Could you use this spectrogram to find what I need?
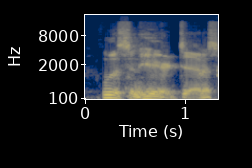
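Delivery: casual, offhand, off-mic delivery. Retelling pre-show planning, imitating own off-mic talk. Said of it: "That's how I talk to him off mic".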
